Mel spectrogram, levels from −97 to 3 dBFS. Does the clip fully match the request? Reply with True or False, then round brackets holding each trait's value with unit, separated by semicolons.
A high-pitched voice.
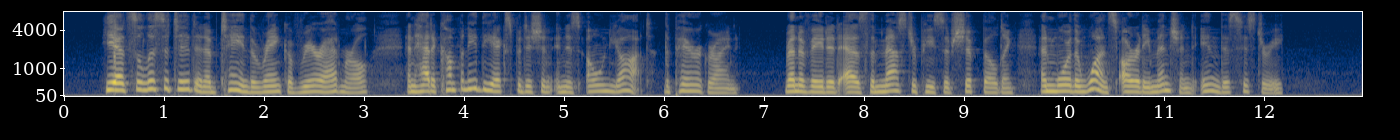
True (195 Hz)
